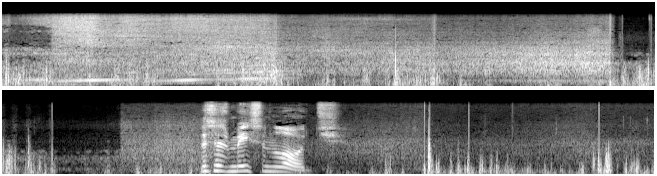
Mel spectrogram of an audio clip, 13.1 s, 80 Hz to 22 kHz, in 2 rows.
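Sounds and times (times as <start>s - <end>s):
car engines: 0.0s - 9.0s
tyre road noise: 0.0s - 13.0s.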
